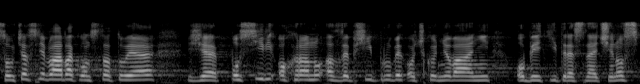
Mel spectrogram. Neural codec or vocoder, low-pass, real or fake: none; 7.2 kHz; real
